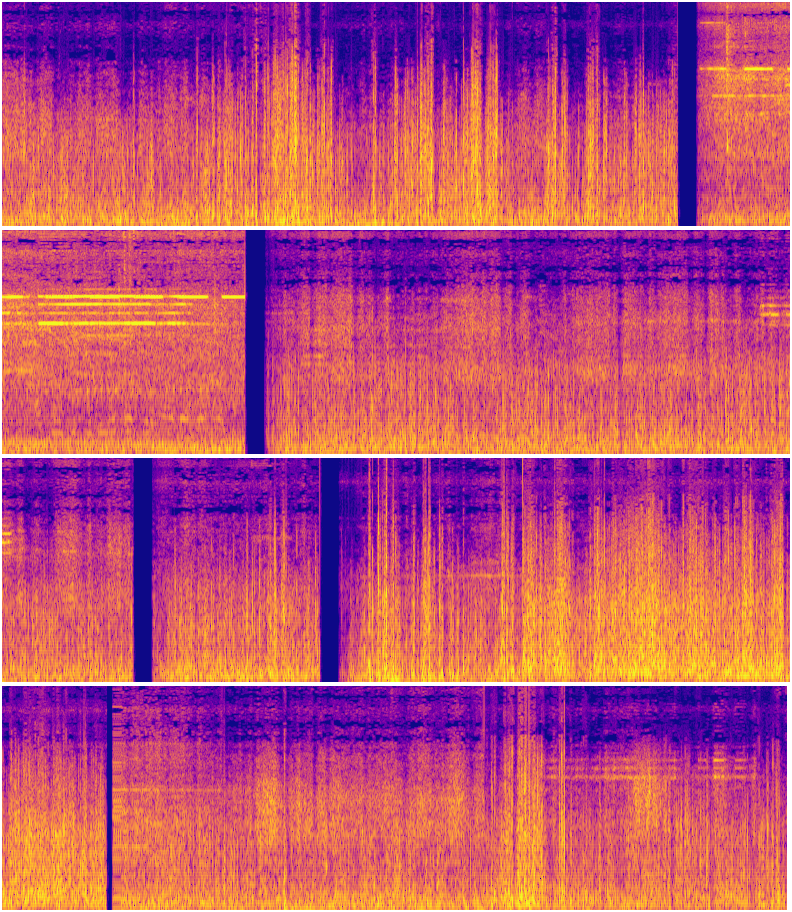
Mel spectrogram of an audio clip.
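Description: Wind rushing over the microphone with road and traffic noise from a moving two-wheeler, broken by several sudden cuts to silence where short clips are joined.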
